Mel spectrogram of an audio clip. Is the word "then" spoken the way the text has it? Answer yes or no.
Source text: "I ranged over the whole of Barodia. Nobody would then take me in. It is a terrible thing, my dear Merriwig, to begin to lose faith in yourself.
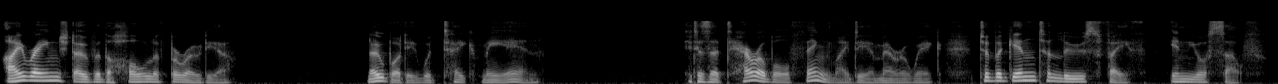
no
